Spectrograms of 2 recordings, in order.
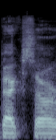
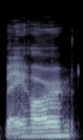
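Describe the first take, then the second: First: The middle consonant is a ks sound. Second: The middle consonant is an h sound. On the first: The speaker calls it wrong. "it's not pronounced Bexar" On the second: The speaker calls it right. "It's pronounced like Behar"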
